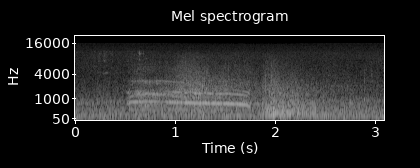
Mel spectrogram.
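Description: A man shouts a long drill command across a wide open space.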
